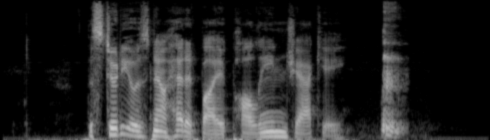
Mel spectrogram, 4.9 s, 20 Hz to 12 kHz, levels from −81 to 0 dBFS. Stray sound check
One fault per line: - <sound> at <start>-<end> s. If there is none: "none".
- throat clearing at 3.8-4.1 s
